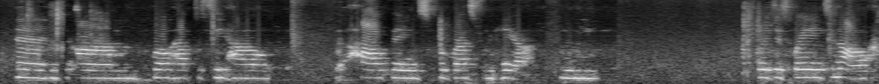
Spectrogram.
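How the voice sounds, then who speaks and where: Over noticeable background noise, a woman with a fairly high pitch speaks very slowly in a monotone, flat intonation, with very even loudness and long, frequent pauses. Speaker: city finance official. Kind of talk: public meeting. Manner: halting.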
